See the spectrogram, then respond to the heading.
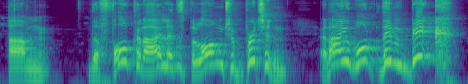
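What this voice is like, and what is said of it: Margaret Thatcher impression. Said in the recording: “my Margaret Thatcher impression. ... That's Margaret Thatcher impression.”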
